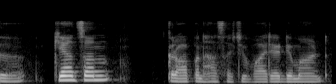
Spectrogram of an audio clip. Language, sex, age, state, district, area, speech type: Kashmiri, male, 30-45, Jammu and Kashmir, Anantnag, rural, spontaneous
